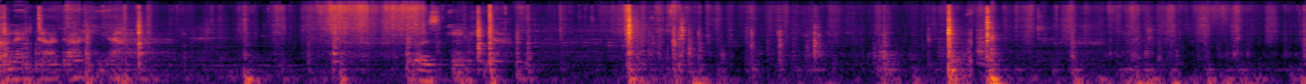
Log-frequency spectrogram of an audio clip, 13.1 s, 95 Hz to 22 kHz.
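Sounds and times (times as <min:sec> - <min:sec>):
sink drain parts knocking and clicking: 0:04.6 - 0:05.6.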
